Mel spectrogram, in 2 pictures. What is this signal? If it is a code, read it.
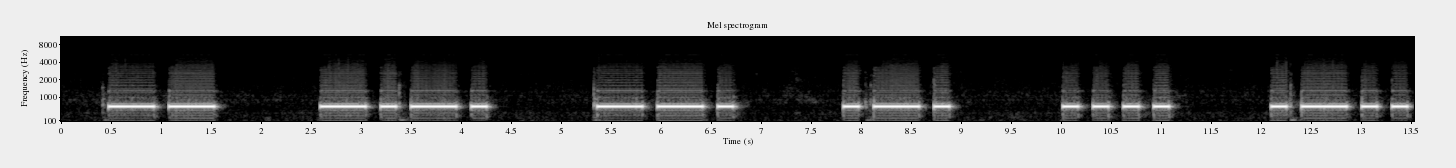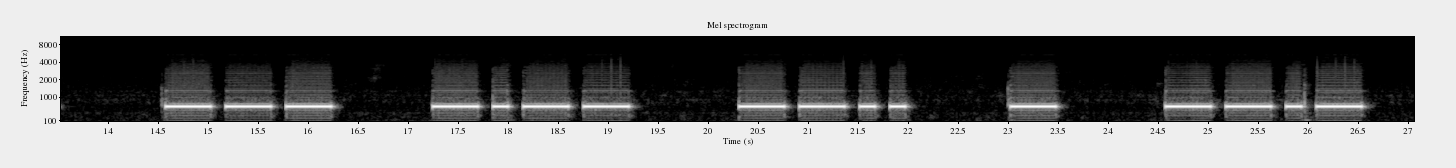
Morse code, heard as a keyed tone, about 8 wpm, 650 Hz. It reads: M C G R H L O Y Z T Q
